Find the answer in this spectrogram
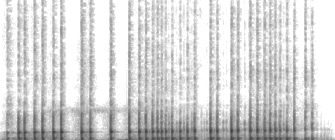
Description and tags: Finger slipping over plastic lid
Rubbing finger across the lid of a plastic container.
